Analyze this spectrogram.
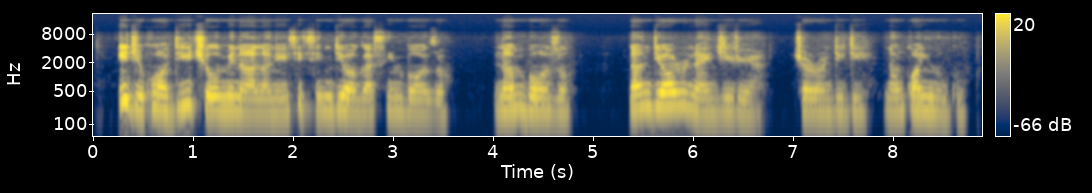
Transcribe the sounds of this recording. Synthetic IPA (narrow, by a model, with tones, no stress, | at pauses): i˦d͡ʒi˨kʷɔ˦˨dɪ˦i˦t͡ʃe˦o˦me˦na˨a˨la˨ne˨ti˦ti˨n̩˦dɪ˦ɔ˨ɡa˦sɪ˦m̩˦bɔ˦zɔ˦ | na˨m̩˦bɔ˦zɔ˦ | na˨n̩˦dɪ˦ɔ˦ɾʊ˦na˨ɪ˨d͡ʒi˦ɾi˨a˨ | t͡ʃɔ˨ɾɔ˨n̩˦dɪ˦di˦˨na˨ŋ̩˦kʷa˦ɲu˦u˨ɡʷu˦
